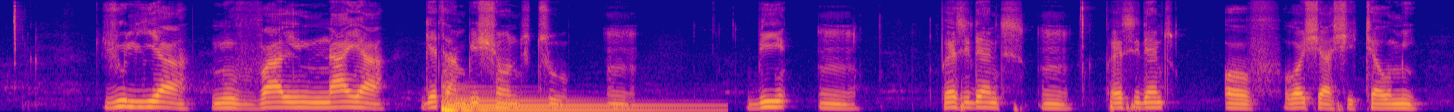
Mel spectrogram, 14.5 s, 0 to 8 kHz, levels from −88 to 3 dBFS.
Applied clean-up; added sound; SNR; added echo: none; Bowed string instrument; -2 dB; none.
